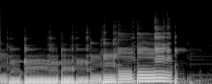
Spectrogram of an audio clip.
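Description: Electric bass guitar played fingerstyle: a quick run of plucked notes, a D minor pentatonic lick using the Dorian sixth, that stops shortly before the end.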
